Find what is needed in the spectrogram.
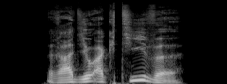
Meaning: inflection of radioaktiv: 1. strong/mixed nominative/accusative feminine singular 2. strong nominative/accusative plural 3. weak nominative all-gender singular
- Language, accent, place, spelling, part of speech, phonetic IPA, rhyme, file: German, Germany, Berlin, radioaktive, adjective, [ˌʁadi̯oʔakˈtiːvə], -iːvə, De-radioaktive.ogg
